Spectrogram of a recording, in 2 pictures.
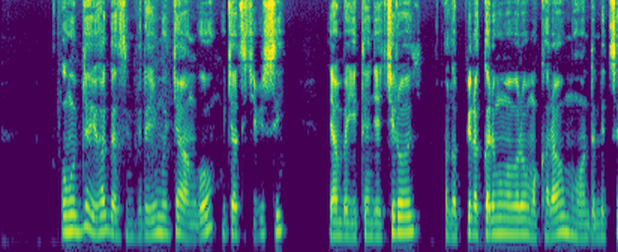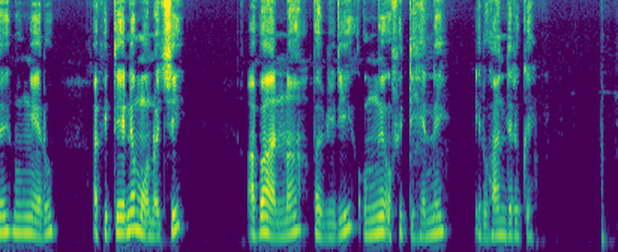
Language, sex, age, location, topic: Kinyarwanda, male, 18-24, Huye, agriculture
